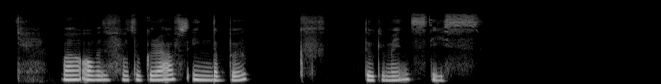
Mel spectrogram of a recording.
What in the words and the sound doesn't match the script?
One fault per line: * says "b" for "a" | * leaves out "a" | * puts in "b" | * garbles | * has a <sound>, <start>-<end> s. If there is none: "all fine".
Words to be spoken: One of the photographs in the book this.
* puts in "documents"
